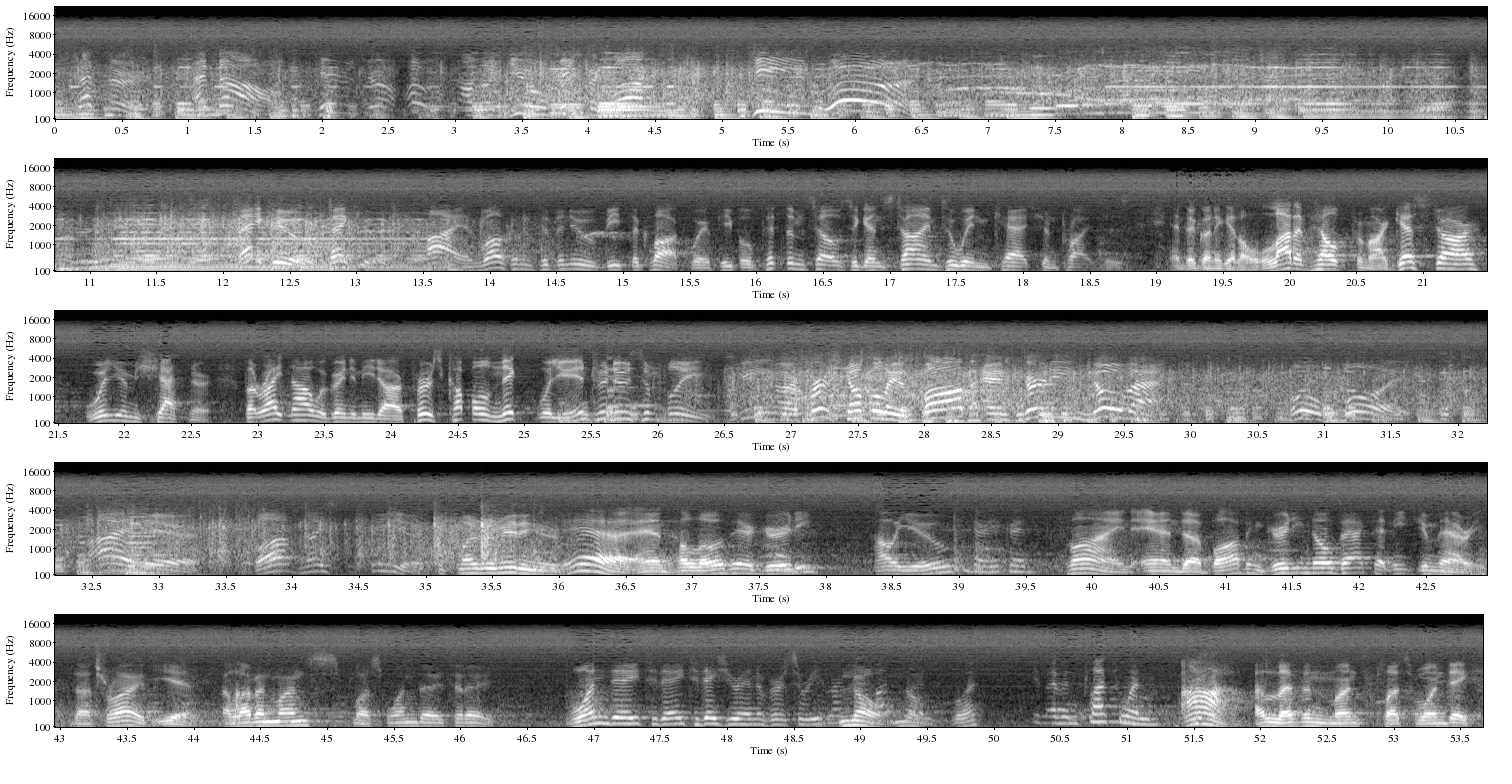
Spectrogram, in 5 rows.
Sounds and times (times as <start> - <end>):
Music: 0.0 - 14.5, 25.2 - 34.0.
